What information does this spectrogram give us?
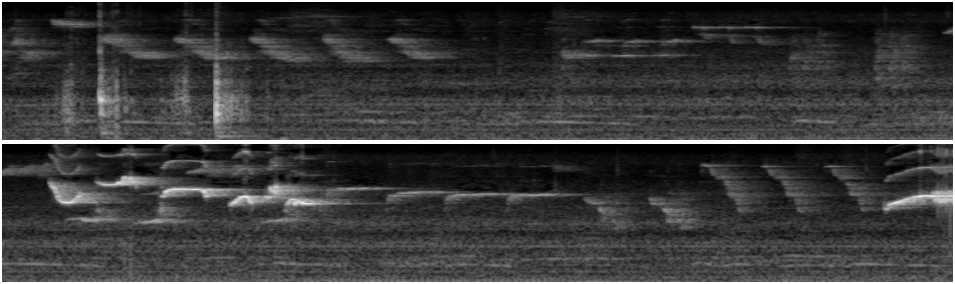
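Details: Oriental magpie-robin song recorded as a pancingan lure: two sharp clicks, then a quiet stretch, then a loud, fast run of high whistles and chattering notes mid-clip, ending with a sudden strong note.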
